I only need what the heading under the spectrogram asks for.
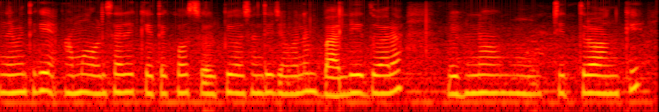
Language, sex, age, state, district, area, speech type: Odia, female, 30-45, Odisha, Subarnapur, urban, spontaneous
